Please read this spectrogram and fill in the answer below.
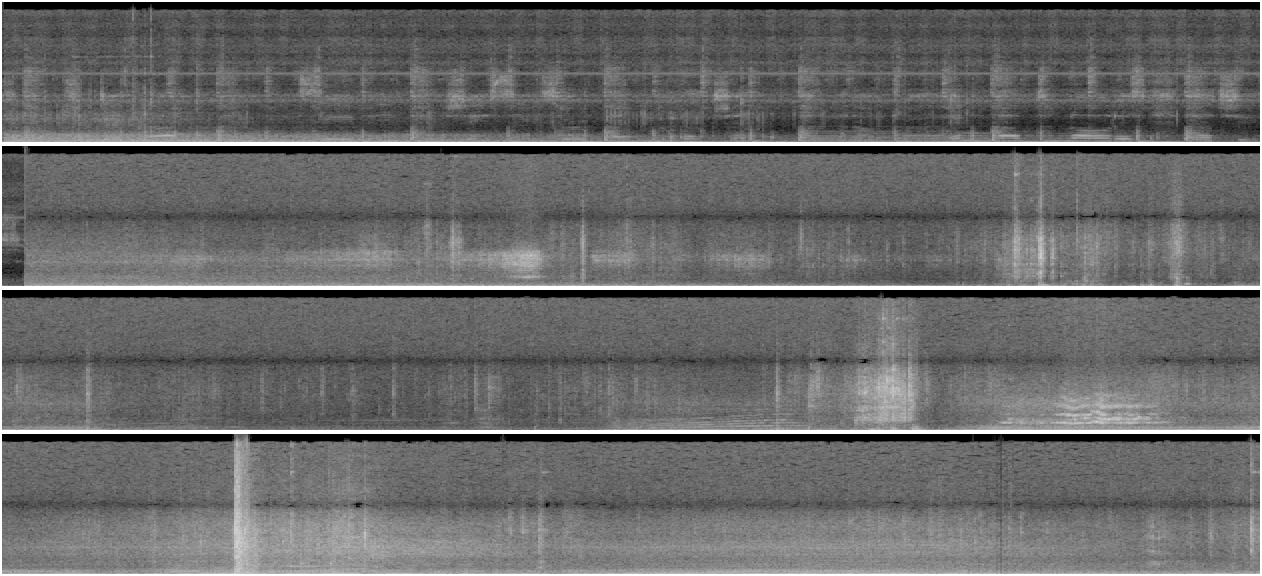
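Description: Car engine and road noise recorded inside cars by dashcams. The engine's pitch rises and falls several times in the second half, and there is one sharp knock late on.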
